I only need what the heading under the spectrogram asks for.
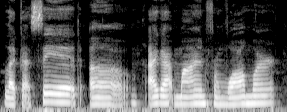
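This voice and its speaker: Young woman, soft low-ish voice, lots of um and like, casual phone vlog at home with a lapel mic. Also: steady tone, takes it slowly. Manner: chatty, many fillers like "um" and "like". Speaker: vlogger. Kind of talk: casual product review vlog. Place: home, indoors. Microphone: phone with clip-on lapel mic.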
